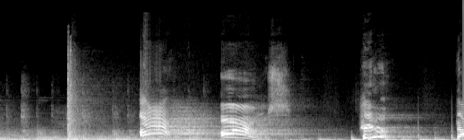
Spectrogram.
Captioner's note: yelling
